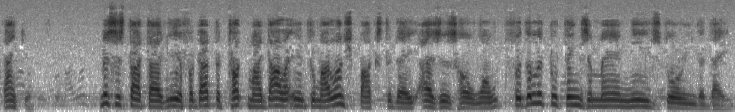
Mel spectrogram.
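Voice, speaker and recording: An actor playing an earnest, pompously wordy police sergeant with florid, over-formal phrasing in a 1950s radio drama. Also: male voice, sits high, animated, a little fast, husky. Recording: dull old radio recording.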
